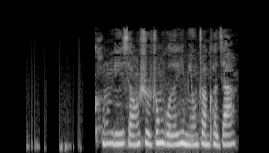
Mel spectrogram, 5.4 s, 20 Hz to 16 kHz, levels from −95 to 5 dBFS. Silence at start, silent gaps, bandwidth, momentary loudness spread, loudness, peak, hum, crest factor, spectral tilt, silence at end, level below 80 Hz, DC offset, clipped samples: 0.55 s; 0.81-0.88 s, 0.95-1.19 s, 1.49-1.55 s, 1.67-1.89 s; 8.2 kHz; 8 LU; -21 LUFS; -6 dBFS; none; 16 dB; -4.5 dB/octave; 0.7 s; -68 dBFS; under 0.1%; under 0.1%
